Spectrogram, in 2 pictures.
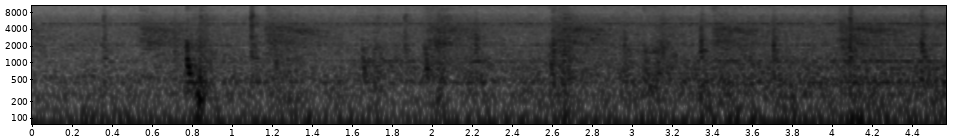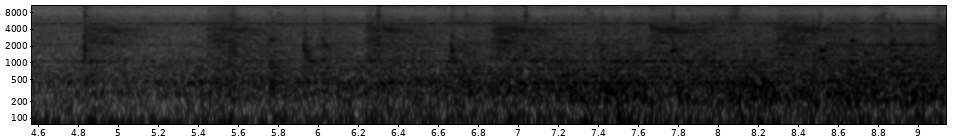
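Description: Small steam locomotive hauling passenger carriages past at slow speed, with a regular beat and wheels clicking over the rails, growing louder as it approaches.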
